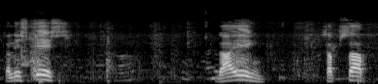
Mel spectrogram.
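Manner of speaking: loud street vendor cry; calling out wares. Real, not acted. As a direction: shout the goods to neighbours. Vendor calling out dried fish.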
